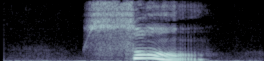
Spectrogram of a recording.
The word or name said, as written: song4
